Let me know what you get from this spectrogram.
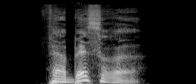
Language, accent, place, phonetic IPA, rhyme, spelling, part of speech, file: German, Germany, Berlin, [fɛɐ̯ˈbɛsʁə], -ɛsʁə, verbessre, verb, De-verbessre.ogg
- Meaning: inflection of verbessern: 1. first-person singular present 2. first/third-person singular subjunctive I 3. singular imperative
